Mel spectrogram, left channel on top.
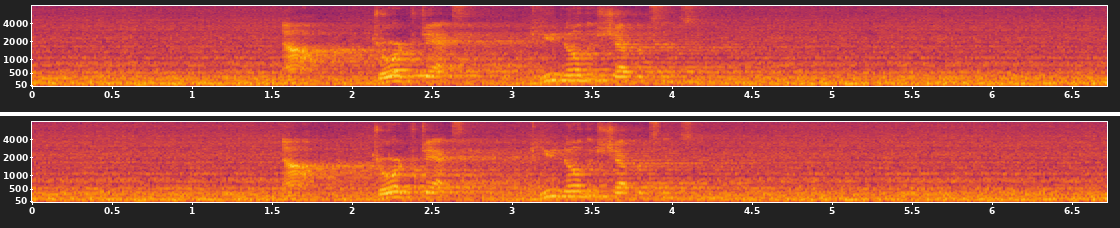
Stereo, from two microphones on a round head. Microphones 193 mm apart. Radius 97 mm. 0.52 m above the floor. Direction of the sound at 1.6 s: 10° right (ahead or behind).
